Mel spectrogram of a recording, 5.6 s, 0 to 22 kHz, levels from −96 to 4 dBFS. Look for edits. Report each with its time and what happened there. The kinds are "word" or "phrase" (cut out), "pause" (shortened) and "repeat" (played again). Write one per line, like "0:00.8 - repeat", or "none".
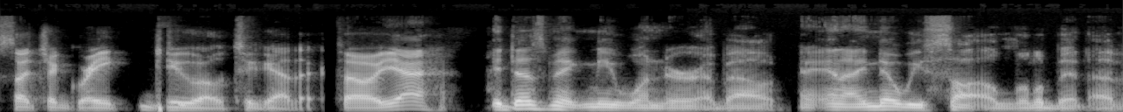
0:01.6 - pause
0:03.9 - pause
